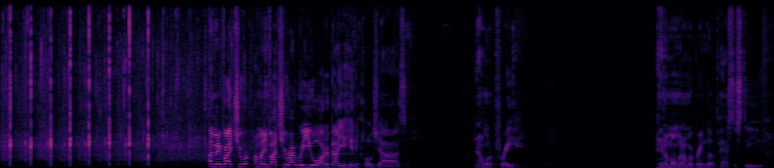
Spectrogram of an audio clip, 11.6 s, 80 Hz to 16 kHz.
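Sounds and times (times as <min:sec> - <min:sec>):
church congregation clapping hands in praise in rhythmic unison: 0:00.0 - 0:05.2
speech: 0:03.1 - 0:06.3, 0:07.1 - 0:08.0, 0:09.8 - 0:11.6.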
